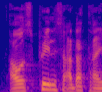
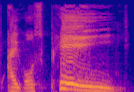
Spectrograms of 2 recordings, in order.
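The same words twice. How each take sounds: First: Said in the usual way. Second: Pained. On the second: Real, not acted. Pained at missing the funeral.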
